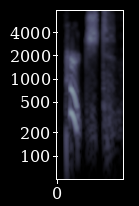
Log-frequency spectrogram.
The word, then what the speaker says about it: perched: exit either way perched this is an ed that sounds like a t because the final sound in the word perch is chch which is voiceless so then it looks like Ed but it sounds like the voiceless T perched the bird perched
